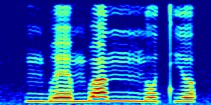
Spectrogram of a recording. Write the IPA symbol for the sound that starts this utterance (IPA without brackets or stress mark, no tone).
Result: m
